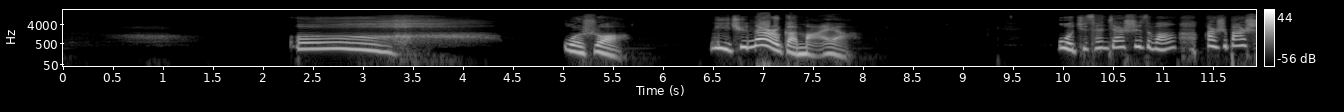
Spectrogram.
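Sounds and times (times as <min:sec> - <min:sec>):
person acting out a long yawn: 0:02.4 - 0:04.3
speech: 0:05.1 - 0:05.7, 0:06.5 - 0:08.0, 0:10.0 - 0:11.9.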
